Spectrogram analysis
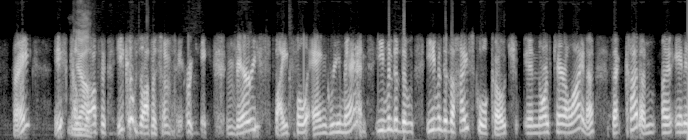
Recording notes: opens the phone lines to get your opinion on this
